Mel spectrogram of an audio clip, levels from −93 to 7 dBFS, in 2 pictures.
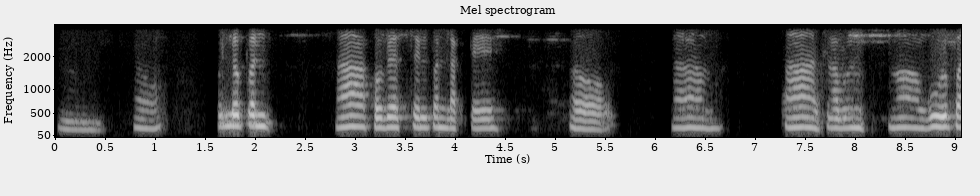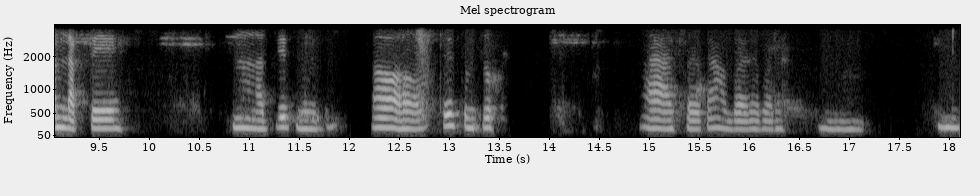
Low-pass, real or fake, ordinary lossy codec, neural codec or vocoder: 3.6 kHz; real; none; none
